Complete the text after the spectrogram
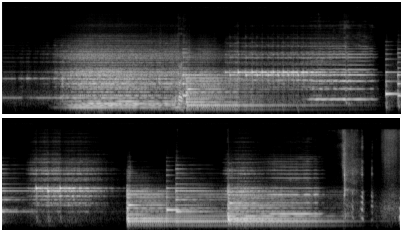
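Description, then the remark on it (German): Sustained electronic tones, triggered by touching bare skin and changing as the touch changes, with rich, buzzing harmonics shift and change pitch in several segments, broken by brief cutoffs, ending in a noisy burst; no one speaks. “Solange ich die Haut berühre, kommen da verschiedene Geräusche. Und die Geräusche ändern sich, je nachdem die Berührung sich ändert.”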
